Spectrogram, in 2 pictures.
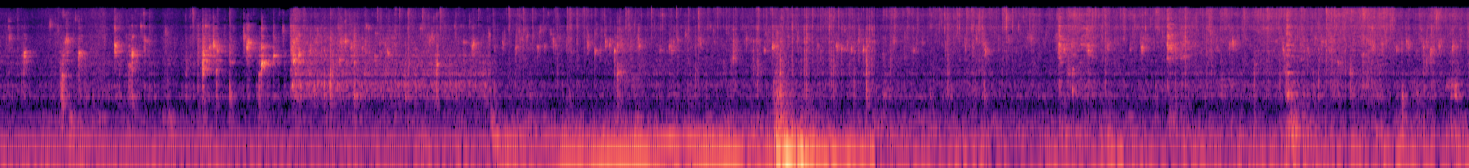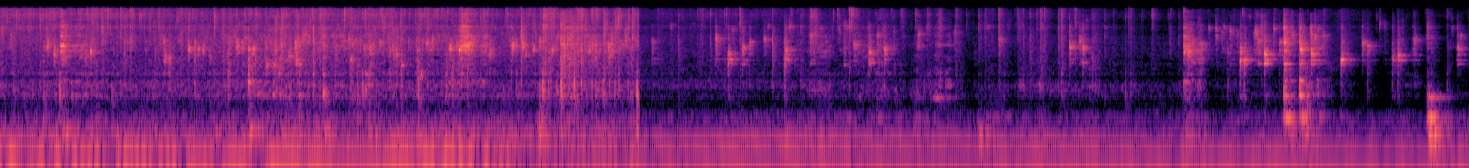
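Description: Pieces of fish paste, like fish balls, sizzling and crackling as they fry in shallow oil in a stainless steel wok, stirred with a metal spatula. About two-thirds of the way through the sizzle drops to a lighter crackle, with scattered scrapes and clinks of the spatula against the wok.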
